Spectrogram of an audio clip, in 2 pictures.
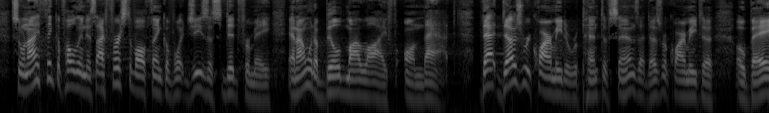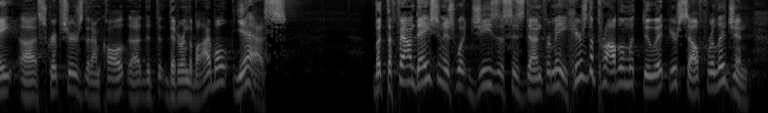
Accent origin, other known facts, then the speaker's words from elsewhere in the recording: United States; I'm an American, grew up in the U S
